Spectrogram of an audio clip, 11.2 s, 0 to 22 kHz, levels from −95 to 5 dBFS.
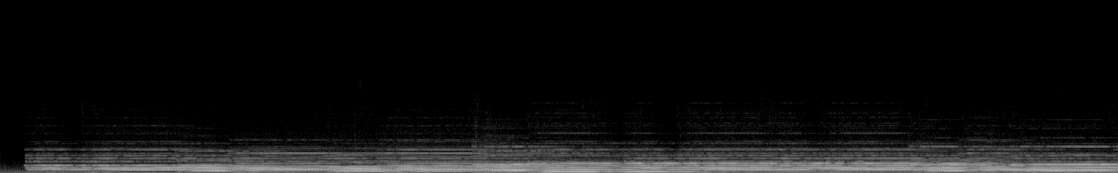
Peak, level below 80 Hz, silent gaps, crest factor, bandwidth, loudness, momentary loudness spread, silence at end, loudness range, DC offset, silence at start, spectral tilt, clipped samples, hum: -18 dBFS; -58 dBFS; none; 14 dB; 5.4 kHz; -33 LUFS; 5 LU; 0 s; 1 LU; under 0.1%; 0.25 s; -8 dB/octave; under 0.1%; none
